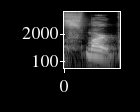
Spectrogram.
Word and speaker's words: Smartt: I was going to say, Tennessee has a place that's called Smart, but it's spelled S-M-A-R-T-T.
